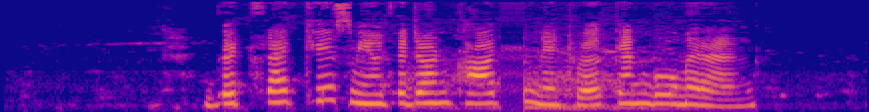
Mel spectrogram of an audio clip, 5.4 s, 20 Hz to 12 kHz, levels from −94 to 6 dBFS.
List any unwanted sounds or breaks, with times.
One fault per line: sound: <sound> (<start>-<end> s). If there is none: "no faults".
sound: dropout (3.1-3.3 s)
